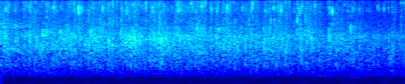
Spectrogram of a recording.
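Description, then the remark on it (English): A large church audience claps steadily in a dense, sustained wash of applause that holds at an even level from start to finish, with no voices breaking through. “You can clap.”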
